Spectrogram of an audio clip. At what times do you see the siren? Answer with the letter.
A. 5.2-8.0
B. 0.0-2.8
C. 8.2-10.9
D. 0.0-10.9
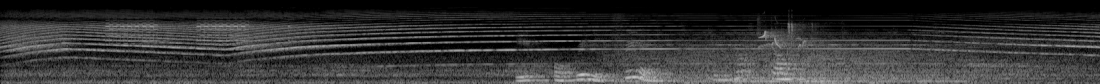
D.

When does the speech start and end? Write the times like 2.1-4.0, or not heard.
5.2-8.0.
